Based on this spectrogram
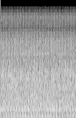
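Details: Ford-badged power unit using Long tractor parts: even, steady clatter at idle with regular firing pulses and no misses or knocks. Healthy diesel idle.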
